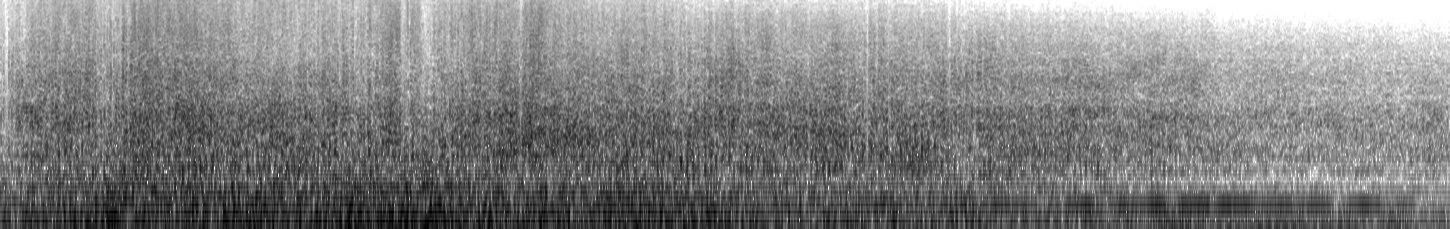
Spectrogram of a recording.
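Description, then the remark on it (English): A helicopter carrying the first family leaves the Capitol, roaring loudly with a heavy, rumbling low thrum and broad rushing noise, slowly fading a little as it departs. No one speaks. “Then, the first family leaves the Capitol by helicopter.”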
